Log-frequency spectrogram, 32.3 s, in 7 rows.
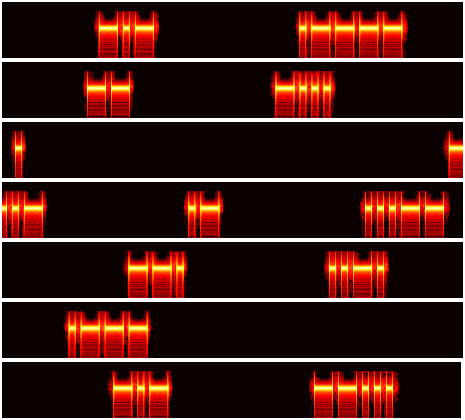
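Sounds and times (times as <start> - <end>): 
morse code call-sign beeps: 1.0 - 1.6, 3.1 - 4.0, 5.5 - 6.0, 7.4 - 8.0, 13.7 - 14.3, 15.7 - 16.0, 17.5 - 18.3, 19.7 - 20.3, 21.7 - 22.3, 23.7 - 24.6, 28.8 - 29.4, 30.8 - 31.6.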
